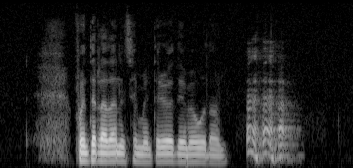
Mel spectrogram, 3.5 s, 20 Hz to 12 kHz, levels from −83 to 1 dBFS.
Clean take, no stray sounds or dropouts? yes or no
no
